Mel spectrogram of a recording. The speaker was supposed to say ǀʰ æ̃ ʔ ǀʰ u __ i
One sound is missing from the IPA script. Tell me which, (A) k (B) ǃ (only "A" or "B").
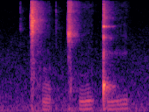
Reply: B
